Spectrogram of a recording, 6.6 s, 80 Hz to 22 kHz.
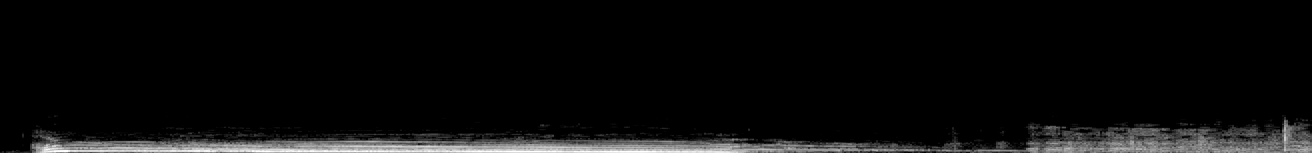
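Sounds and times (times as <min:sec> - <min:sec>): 
people imitating a wolf howl: 0:00.2 - 0:05.1
laughter: 0:04.7 - 0:06.5.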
